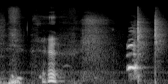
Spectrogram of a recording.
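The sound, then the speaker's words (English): Dogs whimpering and yipping as they wrestle, a few short high cries and whines in quick bursts, the last two sharper and louder. “The dogs are wrestling”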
